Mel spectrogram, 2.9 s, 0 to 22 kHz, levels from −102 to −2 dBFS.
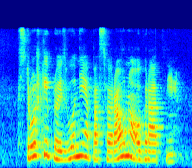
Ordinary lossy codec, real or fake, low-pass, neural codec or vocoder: none; real; 10.8 kHz; none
